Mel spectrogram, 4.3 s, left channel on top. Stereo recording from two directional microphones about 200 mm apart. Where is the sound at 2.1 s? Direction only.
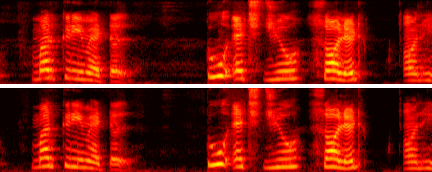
35° right (ahead or behind).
